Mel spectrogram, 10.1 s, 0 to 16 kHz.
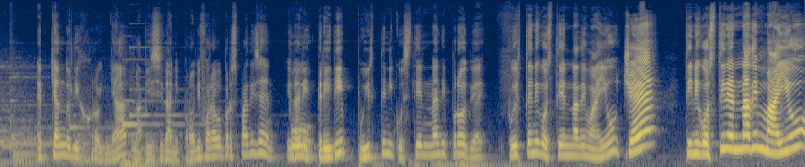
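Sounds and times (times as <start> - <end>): man talking: 0.5 - 10.0
bell-like chime: 1.0 - 2.7.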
